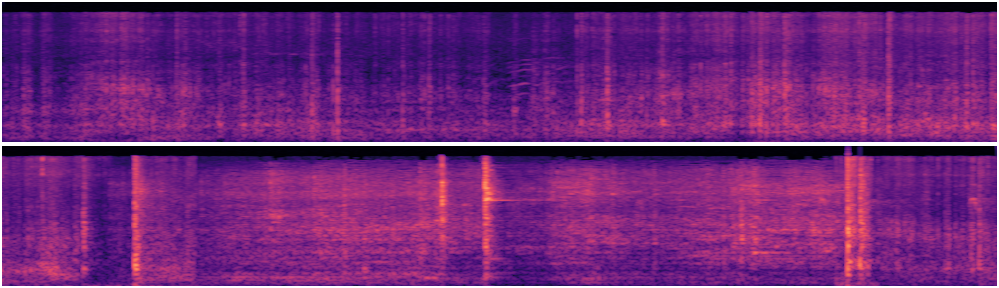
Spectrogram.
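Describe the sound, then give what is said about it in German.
Skateboard wheels roll with a steady gritty rumble as a skater makes his approach and attempts a backside lipslide, broken by two sharp board clacks, and a scraping slide across a rail or ledge runs in between. “Verehrte YouTube-Gemeinde, hier sehen Sie den weltbesten Whipper bei seiner Anfahrt. Wird er es schaffen, einen Backside-Lipslide?”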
